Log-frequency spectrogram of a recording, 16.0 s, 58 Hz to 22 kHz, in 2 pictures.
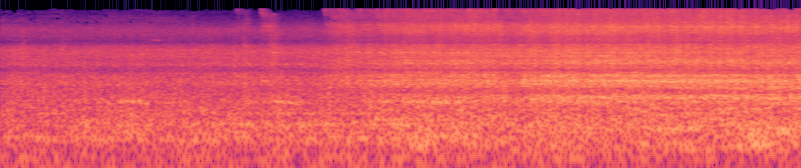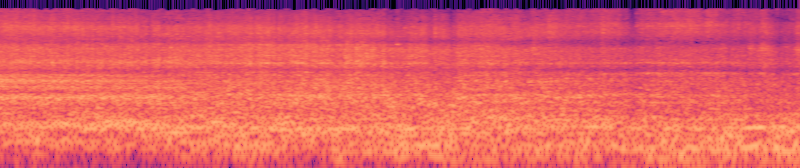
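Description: DB class 143 electric locomotive hauling red double-deck regional coaches, rolling past close by; the rumble of wheels on rails grows louder from about four seconds in, with a faint steady whine partway through.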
